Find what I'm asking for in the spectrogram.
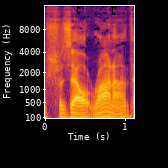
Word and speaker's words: Fazale Rana: So I have to figure out when I say Fuzz Rana or Fazale Rana that it's not a name I say all the time.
